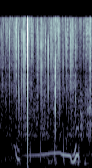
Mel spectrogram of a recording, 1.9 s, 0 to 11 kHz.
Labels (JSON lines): {"label": "biophony, cascading saw", "recorder": "SoundTrap 600 or HydroMoth"}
